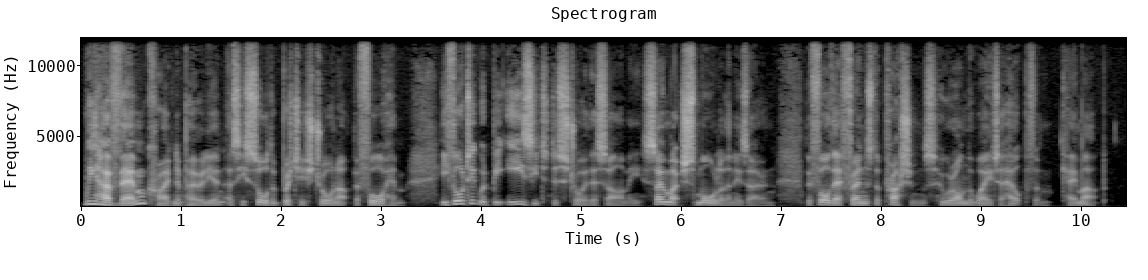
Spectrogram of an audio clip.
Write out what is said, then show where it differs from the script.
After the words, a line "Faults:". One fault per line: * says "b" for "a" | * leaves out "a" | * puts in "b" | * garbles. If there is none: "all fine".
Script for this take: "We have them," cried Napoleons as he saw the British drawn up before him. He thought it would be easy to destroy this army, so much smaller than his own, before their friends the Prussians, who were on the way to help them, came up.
"We have them," cried Napoleon as he saw the British drawn up before him. He thought it would be easy to destroy this army, so much smaller than his own, before their friends the Prussians, who were on the way to help them, came up.
Faults:
* says "Napoleon" for "Napoleons"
